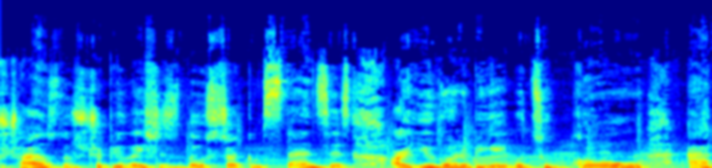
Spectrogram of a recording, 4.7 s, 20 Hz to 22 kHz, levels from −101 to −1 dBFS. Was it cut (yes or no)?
no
